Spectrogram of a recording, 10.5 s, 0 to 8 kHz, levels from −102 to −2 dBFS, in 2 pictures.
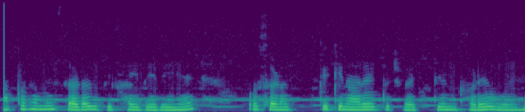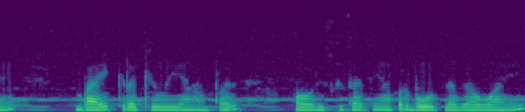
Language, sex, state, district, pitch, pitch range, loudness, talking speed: Hindi, female, Uttar Pradesh, Etah, 200 Hz, 190-220 Hz, -35 LUFS, 190 wpm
